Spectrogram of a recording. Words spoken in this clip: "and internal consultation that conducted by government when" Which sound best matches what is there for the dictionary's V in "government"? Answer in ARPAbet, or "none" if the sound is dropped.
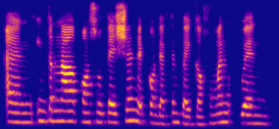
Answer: F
